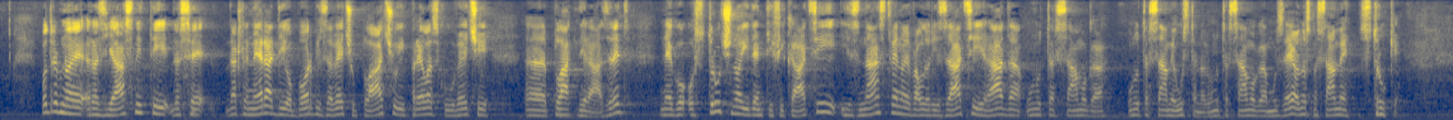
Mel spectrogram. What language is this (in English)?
Croatian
